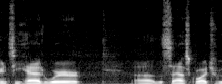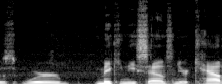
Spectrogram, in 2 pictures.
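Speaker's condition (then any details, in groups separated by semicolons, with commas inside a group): No condition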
